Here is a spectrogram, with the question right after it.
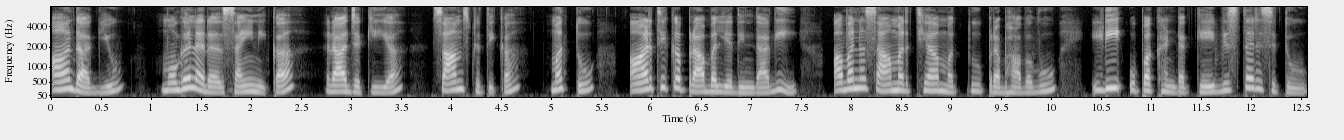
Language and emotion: Kannada, neutral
